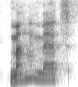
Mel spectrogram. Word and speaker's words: Mahomet: So Mahomet is how it was pronounced, even if they say, well, maybe it's not a T, maybe it's a D.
